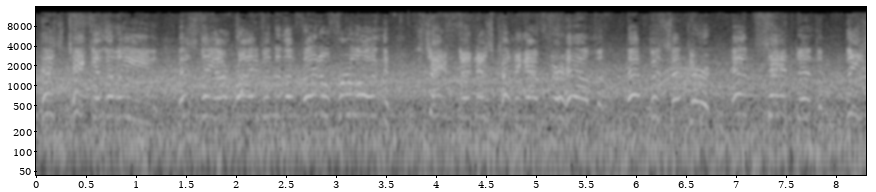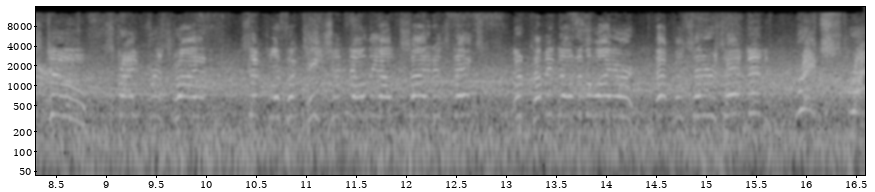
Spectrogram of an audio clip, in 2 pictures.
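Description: Many excited voices shouting over one another, with a horse-race call in the mix, without a break.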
